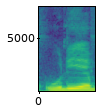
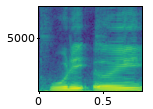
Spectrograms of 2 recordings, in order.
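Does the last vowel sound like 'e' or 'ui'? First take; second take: e; ui. First: The final vowel is a plain 'e' sound. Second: The final vowel is a full 'ui' sound. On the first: This is the ordinary everyday pronunciation. "우리의 목표는 애로 발음하잖아요" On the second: This is how high officials say it in speeches. "우리의 우리의 이렇게 의 이렇게 발음해"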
